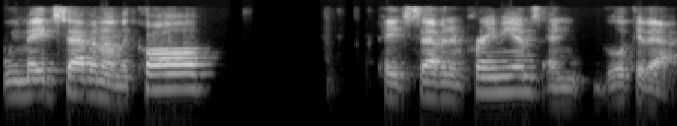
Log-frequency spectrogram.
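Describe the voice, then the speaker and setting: A man at a moderate pace in a strong Chicago accent. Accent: heavy Chicago. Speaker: exam prep instructor. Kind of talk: online class lecture. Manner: emphatic, repetitive.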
